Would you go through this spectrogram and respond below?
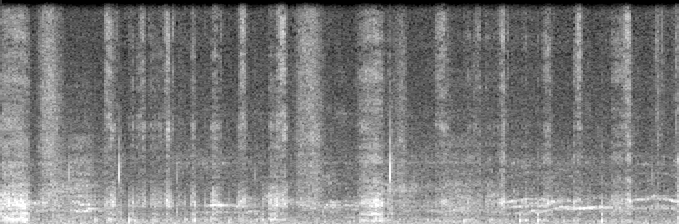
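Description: Pen or marker scratching steadily across a writing surface while an equation is written out, a close, continuous scraping with short strokes and brief pauses, faint overall.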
